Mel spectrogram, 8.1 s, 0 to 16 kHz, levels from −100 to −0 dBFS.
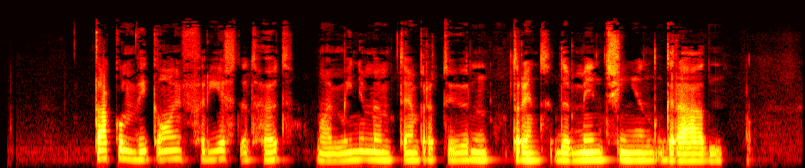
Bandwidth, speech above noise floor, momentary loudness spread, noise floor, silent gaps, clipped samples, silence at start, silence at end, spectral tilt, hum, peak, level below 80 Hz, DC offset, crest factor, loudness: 9.6 kHz; 47 dB; 11 LU; -68 dBFS; none; under 0.1%; 0.95 s; 0.55 s; -7 dB/octave; none; -2 dBFS; -66 dBFS; under 0.1%; 22 dB; -22 LUFS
